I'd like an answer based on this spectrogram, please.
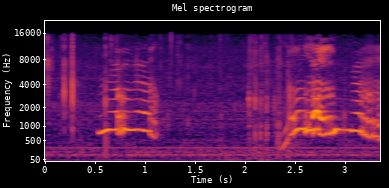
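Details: Kitten with a bone making weird sounds: two drawn-out, wavering, nasal cries with a mewing edge, the second longer and rising at the start, with faint clicks and soft indoor background hum.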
